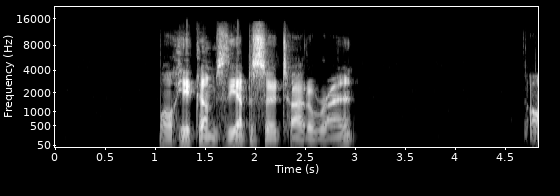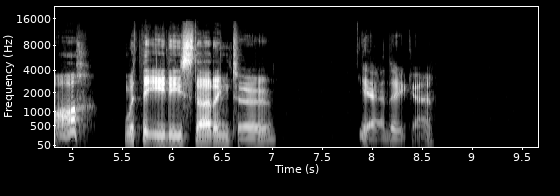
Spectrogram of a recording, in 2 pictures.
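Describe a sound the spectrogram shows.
A young man talks casually into a nearby microphone, in short bursts.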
